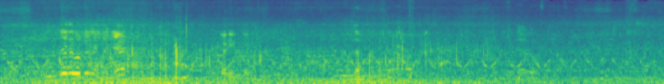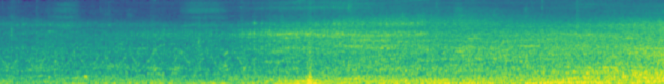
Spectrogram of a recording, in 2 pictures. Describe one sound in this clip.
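Cars drive slowly past close by on a paved street.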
